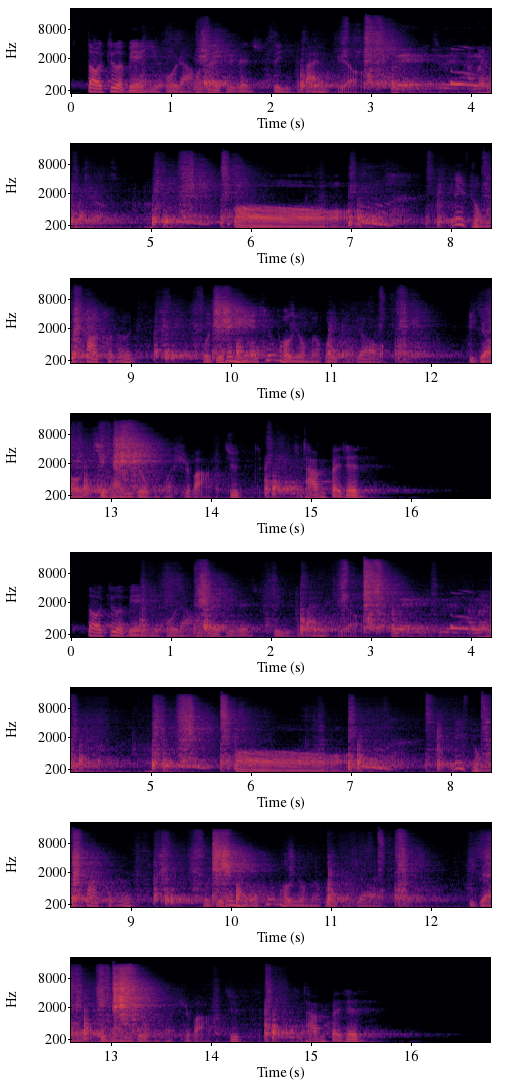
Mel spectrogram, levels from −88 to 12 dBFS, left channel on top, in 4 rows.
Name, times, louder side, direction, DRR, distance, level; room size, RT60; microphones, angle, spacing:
voice 1, 0.2-2.9 5.8-7.7 8.0-9.1 9.7-11.6 12.4-14.3 14.8-15.7, left 3 dB, 35° left, 10 dB, 0.6 m, -41 dB
sound 1, 0.7-1.6 1.9-3.3 3.6-3.7 3.9-6.1 6.5-6.7 7.0-7.4 7.7-8.6 9.0-10.2 10.5-10.6 11.0-11.9 12.4-14.1 14.5-14.8, right 3 dB, 90° right, 5.4 m, -38 dB
sound 2, 1.8-1.9 2.5-2.6 2.8-3.2 3.8-4.5 5.3-5.7 6.2-6.3 6.9-8.0 8.3-8.4 8.7-9.1 9.5-9.8 10.5-11.2 11.5-11.6, left 2 dB, 15° left, 1.1 m, -45 dB
voice 2, 3.2-5.2 14.6-15.0, left 1 dB, 60° left, 1 dB, 4.9 m, -47 dB
29.0 x 22.0 x 6.3 m, 1.5 s
head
